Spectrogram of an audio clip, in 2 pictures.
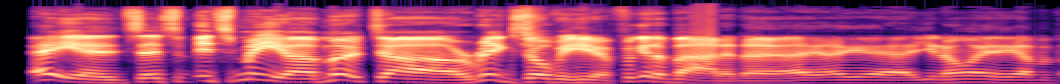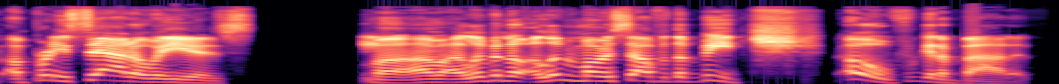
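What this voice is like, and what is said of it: Put-on New York accent. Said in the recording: “Do a New York accent”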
